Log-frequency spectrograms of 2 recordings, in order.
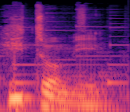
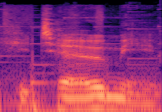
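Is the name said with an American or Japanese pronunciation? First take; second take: Japanese; American. First: The name is said with a Japanese pronunciation. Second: The name is said with an American pronunciation. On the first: The speaker calls it right. "I think it's Hitomi in Japanese" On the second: The speaker calls it wrong. "which is the American way of sing saying it"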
